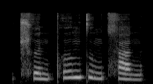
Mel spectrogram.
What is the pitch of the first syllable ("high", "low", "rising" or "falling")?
low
